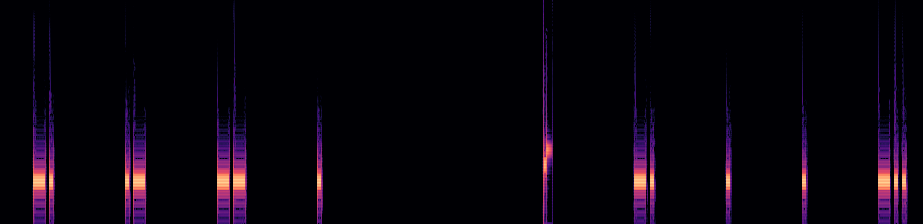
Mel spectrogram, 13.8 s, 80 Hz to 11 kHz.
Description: Morse code, heard as a keyed tone, about 20 wpm, spaced as for 7 wpm, 700 Hz. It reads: NAME NEED
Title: 6x Character Spacing - Top 200 Words - 20wpm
